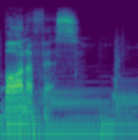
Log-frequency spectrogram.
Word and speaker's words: Boniface: Google's telling me it's pronounced Boniface.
